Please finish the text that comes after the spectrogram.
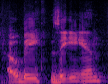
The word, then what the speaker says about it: ObZen: This is from an album called, I think it's pronounced Obzen, O-B-Z-E-N.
